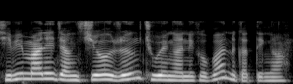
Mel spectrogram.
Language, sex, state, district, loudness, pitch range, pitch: Garo, female, Meghalaya, South Garo Hills, -15 LUFS, 185-235 Hz, 215 Hz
